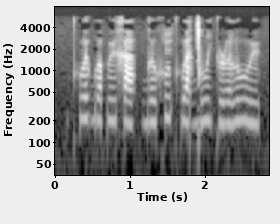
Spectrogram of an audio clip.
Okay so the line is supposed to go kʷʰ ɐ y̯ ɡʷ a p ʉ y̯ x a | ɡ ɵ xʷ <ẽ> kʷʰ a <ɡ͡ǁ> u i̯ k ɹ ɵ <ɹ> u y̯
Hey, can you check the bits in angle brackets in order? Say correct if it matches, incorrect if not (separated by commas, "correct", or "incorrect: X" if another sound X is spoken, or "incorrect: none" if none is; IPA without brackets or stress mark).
correct, incorrect: ɡ͡ǀ, incorrect: l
